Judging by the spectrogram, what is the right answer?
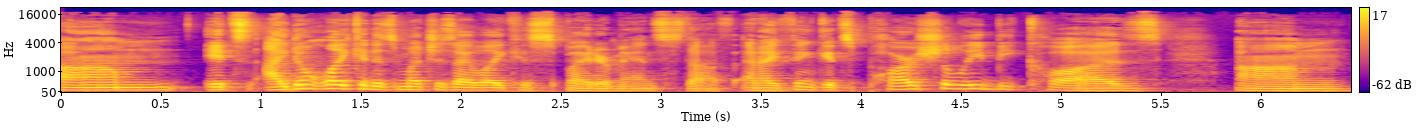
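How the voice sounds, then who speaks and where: Using a normal speaking voice, a man talks in a medium pitch. His pace is fairly slow and his intonation lively. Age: 40s. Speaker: comics podcast co-host. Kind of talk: casual chat.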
